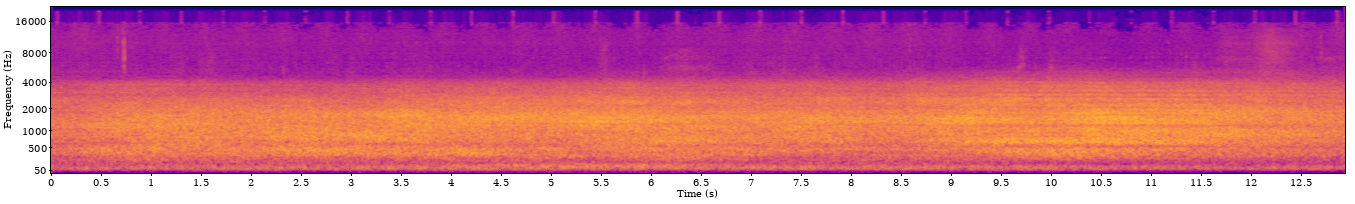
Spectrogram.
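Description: A Transavia jet airliner in retro livery arrives at Manchester Airport, its engines producing a broad, steady roar that swells gently as it passes and holds loud throughout, with no talking.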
